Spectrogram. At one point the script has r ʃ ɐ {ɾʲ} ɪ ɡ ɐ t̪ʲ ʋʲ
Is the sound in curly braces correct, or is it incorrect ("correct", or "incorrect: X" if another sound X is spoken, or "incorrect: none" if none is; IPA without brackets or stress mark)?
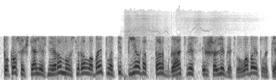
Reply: incorrect: lʲ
